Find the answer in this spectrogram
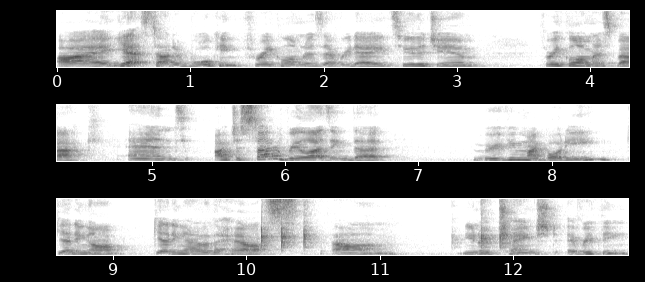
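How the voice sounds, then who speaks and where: Against noticeable background noise, a woman speaks with an Australian accent at a medium pitch and ordinary pitch variation. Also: moderate pace. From England, then Australia. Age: 20s. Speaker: personal trainer and mindset coach. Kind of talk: interview testimony. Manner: hesitant, many fillers.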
